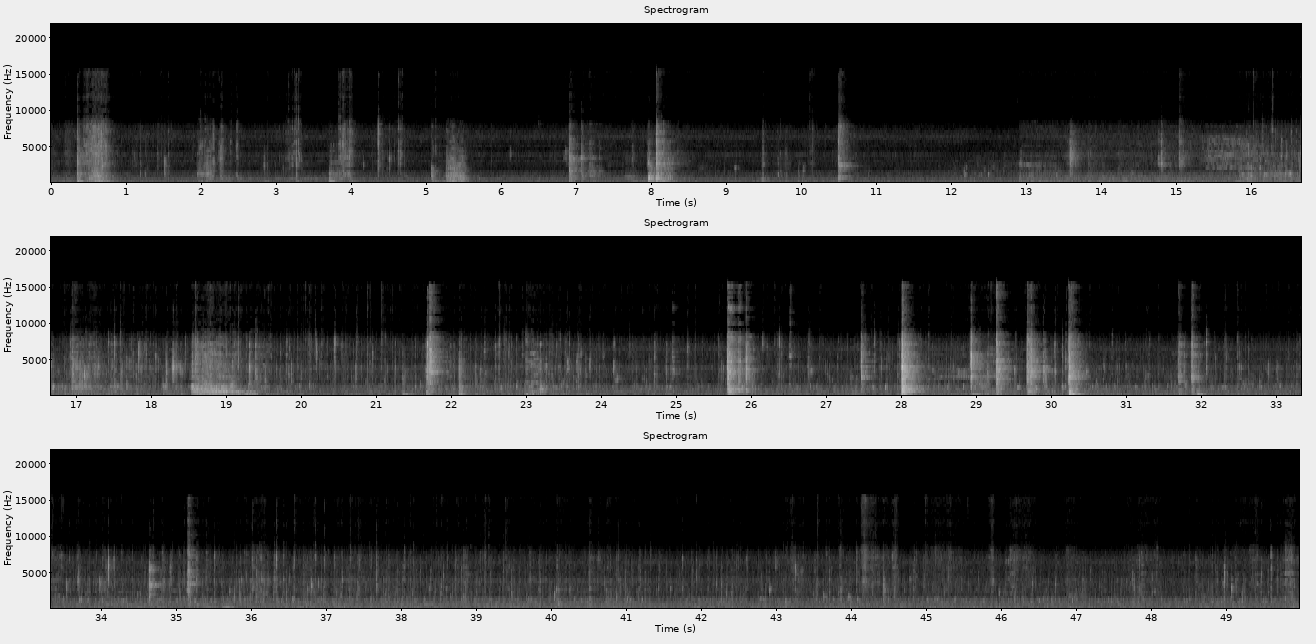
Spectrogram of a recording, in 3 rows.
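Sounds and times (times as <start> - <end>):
soup bubbling: 0.1 - 6.2, 12.2 - 49.9.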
